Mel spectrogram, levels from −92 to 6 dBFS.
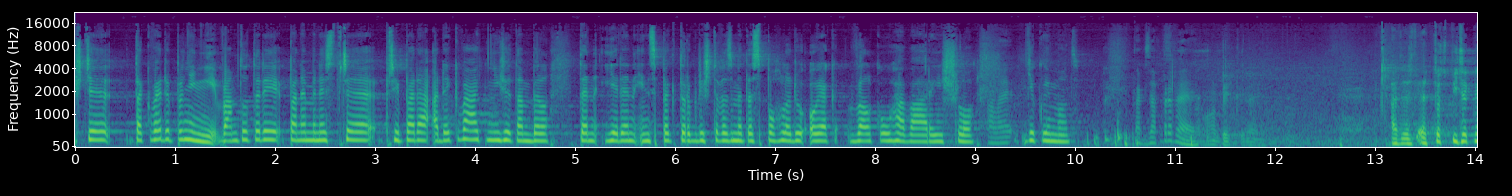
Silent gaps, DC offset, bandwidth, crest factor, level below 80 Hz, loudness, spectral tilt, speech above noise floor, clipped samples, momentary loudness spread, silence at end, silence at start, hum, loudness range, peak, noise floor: none; under 0.1%; 15.5 kHz; 14 dB; -54 dBFS; -19 LUFS; -5.5 dB/octave; 23 dB; under 0.1%; 16 LU; 0 s; 0 s; none; 9 LU; -6 dBFS; -42 dBFS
